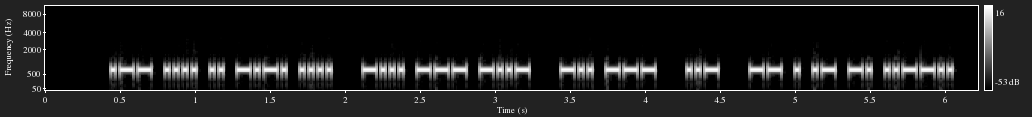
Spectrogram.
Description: Morse code, heard as a keyed tone, about 40 wpm, 700 Hz. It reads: WHICH BOX DO U MEAN?
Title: Sentences from Top 500 Words and Abbreviations 40wpm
